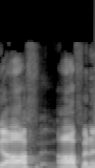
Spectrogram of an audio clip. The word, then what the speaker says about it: often: I think often is the correct way. – There's a T in there, isn't there? – Yeah, it's a silent T.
